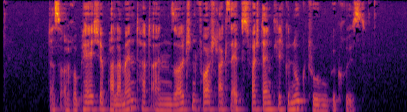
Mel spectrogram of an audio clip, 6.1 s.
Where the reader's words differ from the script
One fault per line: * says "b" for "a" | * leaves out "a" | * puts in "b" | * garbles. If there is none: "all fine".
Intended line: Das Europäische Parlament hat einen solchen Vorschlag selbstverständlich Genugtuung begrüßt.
all fine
